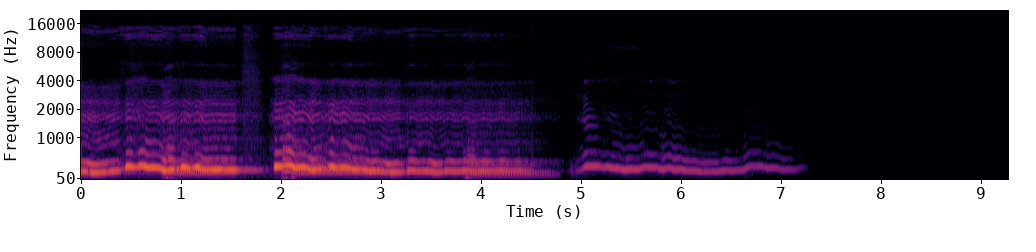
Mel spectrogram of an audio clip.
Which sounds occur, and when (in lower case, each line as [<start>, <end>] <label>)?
[0.00, 1.52] humming
[0.00, 4.78] music
[1.58, 1.82] breathing
[1.82, 7.25] humming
